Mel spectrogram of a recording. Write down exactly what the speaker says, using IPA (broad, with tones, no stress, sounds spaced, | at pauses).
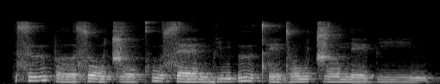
s ɯː˧˥ p ɤː˩ s oː˧˩ t͡ɕ oː˩ kʰ u˧˩ s ɛː˧˩ n b i˧ m ʔ ɯː˥˨ t̪ʰ e˧˩ d oː˧ w t͡ɕ ɤː˧ n eː˧˩ p iː˧˩ m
